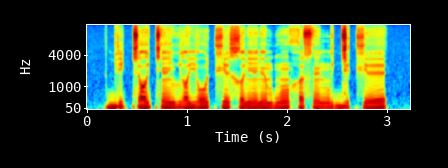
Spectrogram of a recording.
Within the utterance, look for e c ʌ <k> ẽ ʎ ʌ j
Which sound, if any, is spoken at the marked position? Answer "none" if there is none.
c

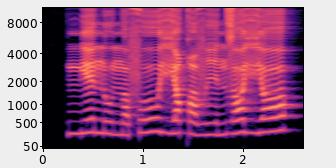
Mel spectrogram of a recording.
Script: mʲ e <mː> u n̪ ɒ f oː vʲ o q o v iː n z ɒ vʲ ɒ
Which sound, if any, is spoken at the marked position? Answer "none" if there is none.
n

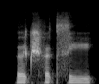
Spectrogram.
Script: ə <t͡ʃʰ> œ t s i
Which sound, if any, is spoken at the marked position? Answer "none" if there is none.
t͡ʃʰ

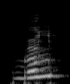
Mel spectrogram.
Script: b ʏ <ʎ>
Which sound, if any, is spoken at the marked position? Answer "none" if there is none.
ʎ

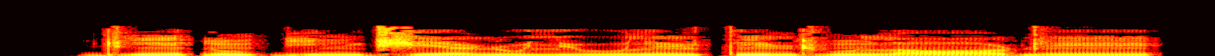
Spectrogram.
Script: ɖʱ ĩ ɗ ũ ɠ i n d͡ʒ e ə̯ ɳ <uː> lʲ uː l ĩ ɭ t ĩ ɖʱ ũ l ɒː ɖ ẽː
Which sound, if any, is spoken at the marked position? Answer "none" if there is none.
u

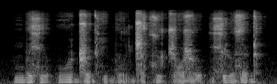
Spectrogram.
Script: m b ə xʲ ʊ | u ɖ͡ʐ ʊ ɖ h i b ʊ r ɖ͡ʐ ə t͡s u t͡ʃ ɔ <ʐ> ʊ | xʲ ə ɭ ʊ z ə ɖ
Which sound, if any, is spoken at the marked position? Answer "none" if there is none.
ʐ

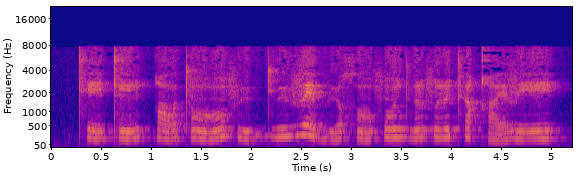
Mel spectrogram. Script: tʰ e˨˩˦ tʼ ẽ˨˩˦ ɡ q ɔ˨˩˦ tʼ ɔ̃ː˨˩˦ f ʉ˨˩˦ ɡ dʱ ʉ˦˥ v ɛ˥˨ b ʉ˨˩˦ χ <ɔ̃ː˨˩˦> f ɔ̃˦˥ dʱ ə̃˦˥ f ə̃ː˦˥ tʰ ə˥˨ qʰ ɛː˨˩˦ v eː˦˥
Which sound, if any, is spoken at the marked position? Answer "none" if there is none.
ɔ̃˨˩˦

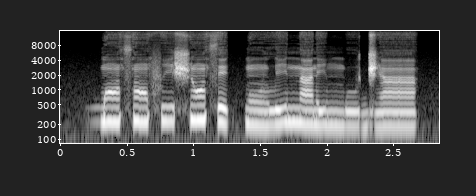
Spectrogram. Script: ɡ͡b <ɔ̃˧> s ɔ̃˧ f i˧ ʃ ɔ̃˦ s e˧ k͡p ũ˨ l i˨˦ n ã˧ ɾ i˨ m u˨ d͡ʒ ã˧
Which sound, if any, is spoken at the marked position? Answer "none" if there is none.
ɔ̃˧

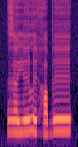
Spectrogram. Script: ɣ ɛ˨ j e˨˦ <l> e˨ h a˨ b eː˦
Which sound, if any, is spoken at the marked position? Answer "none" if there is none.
l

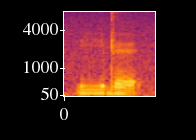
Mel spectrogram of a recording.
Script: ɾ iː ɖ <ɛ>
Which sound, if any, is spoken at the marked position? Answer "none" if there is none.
ɛ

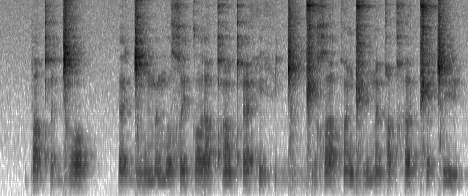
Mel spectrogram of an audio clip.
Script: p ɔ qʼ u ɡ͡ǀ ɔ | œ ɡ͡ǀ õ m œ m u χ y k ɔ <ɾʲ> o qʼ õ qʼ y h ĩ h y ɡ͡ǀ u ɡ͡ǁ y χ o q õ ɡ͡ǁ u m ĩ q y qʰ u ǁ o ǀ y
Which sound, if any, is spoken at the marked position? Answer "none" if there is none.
ɾ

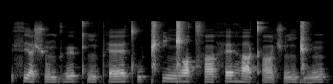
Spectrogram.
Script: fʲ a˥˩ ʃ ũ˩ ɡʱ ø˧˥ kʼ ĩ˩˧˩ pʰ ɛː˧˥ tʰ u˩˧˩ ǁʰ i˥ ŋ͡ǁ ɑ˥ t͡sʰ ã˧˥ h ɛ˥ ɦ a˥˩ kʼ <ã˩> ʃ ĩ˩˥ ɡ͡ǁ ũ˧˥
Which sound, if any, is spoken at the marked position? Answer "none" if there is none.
ã˩˧˩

